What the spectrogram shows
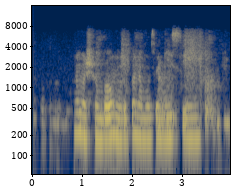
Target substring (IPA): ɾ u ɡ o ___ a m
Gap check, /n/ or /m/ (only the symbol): n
